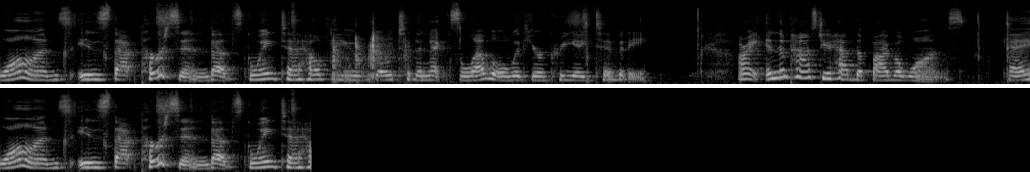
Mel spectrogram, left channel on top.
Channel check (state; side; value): drops out; right; at 3.2 s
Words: is that person that's going to help you go to the next level with your creativity. All right, in the past you had the 5 of Wands,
